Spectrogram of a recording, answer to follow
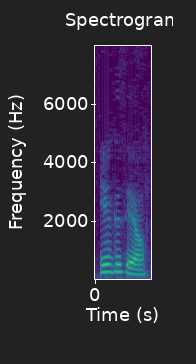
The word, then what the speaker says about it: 읽으세요: 읽으세요. 읽으세요. Yeah, you got a double consonant there again, right? The I sound at the beginning, then it goes to the L, il. It goes in that order, il, and then g, that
